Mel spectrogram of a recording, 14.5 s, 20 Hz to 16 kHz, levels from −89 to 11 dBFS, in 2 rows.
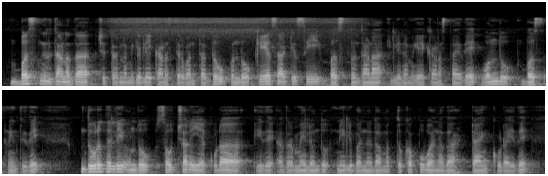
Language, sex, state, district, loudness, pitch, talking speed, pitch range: Kannada, male, Karnataka, Mysore, -24 LUFS, 100 Hz, 135 wpm, 95-110 Hz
